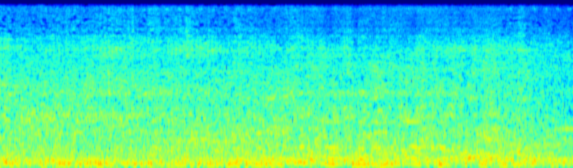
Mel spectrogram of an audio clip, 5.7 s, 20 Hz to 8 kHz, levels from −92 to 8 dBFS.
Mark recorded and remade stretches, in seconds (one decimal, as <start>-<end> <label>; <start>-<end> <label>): 0.0-2.9 recorded; 2.9-5.0 remade; 5.0-5.7 recorded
